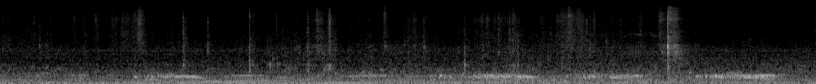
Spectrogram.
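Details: Breeding-farm fancy pigeons calling in a series of low, bubbling coos that come in close groups, with a steady background hum and a sharp click partway through.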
